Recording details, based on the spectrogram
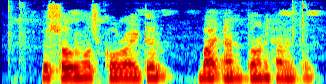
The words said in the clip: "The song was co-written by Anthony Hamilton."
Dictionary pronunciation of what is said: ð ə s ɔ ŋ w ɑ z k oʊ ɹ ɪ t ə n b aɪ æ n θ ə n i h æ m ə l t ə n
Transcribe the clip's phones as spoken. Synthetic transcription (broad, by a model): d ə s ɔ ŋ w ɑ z k oʊ ɹ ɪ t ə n b aɪ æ n t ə n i h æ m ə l t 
